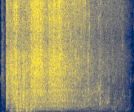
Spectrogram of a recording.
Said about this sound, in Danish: Men det lykkes ikke, og han ryger lige bagover ned i vandet.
